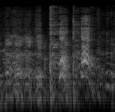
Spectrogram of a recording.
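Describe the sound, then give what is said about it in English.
A voice mimics coughing, with a few rough, breathy bursts in quick succession, fairly loud, and no talking alongside. “I believe when God smells that kind of prayer, I believe he coughs.”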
